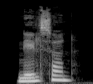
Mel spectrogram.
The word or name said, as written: nelson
